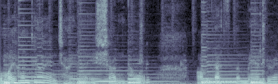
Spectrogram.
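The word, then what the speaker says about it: Shantou: Swatau is the English word for my the English word for the the dialect pronunciation of my hometown. So, my hometown in China is Shanto.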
